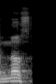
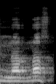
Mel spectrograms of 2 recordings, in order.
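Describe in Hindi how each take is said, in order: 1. Nernst में अंतिम st से पहले का n साइलेंट रहता है। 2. Nernst में अंतिम st से पहले का n बोला जाता है। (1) "एन साइलेंट रहता" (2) "इसको कोई नरनस्ट नहीं पढ़ेगा"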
